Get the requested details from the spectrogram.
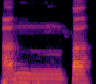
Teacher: nun sukun bertemu dengan huruf k bacaan Ikhfa dibaca samar-samar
